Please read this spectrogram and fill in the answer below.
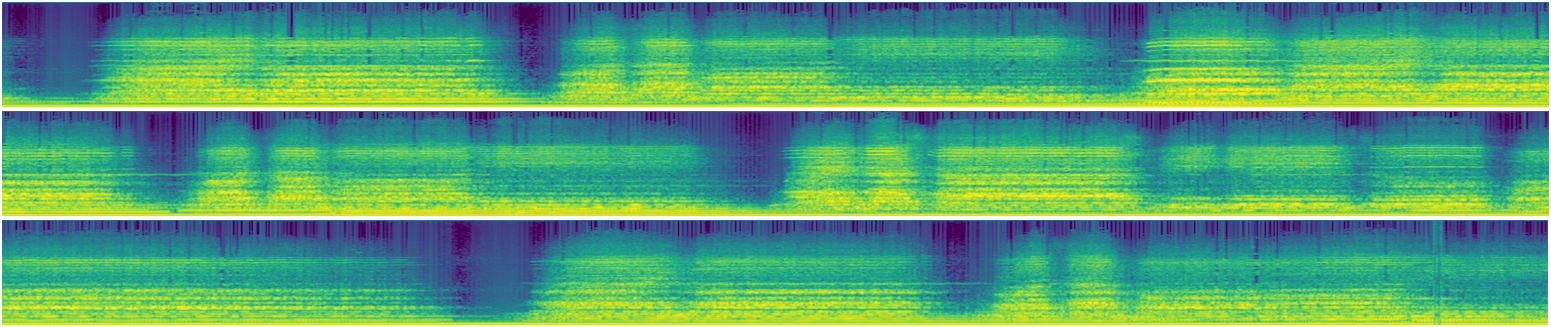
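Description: A choir singing a gospel hymn in phrases a few seconds long, with short breaths between them, over sustained low accompaniment notes and a steady low hum.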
